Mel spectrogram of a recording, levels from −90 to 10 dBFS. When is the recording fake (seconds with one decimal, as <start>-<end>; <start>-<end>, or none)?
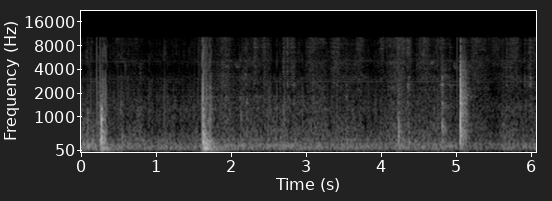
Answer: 1.0-3.1; 5.1-5.6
